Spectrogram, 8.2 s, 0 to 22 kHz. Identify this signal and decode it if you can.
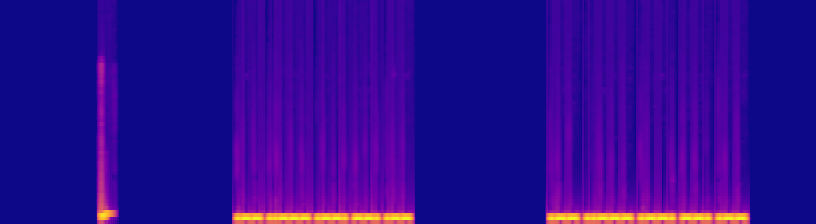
Morse code, heard as a keyed tone, about 39 wpm, 700 Hz. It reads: W2PGW W2PGW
